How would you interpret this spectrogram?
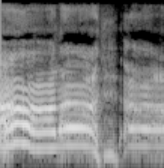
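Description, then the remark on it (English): A voice imitates a hobgoblin's yell: a loud, strained, wavering cry that sags and breaks briefly near the middle, then picks up again and holds to the end. “And the hobgoblin sees all of you now facing in that direction when he peers around and just sort of lets out a bit of a yell.”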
